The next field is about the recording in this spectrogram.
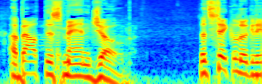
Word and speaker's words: Job: You might see his name and think it's pronounced Job, but we think it's pronounced Job.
